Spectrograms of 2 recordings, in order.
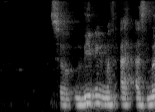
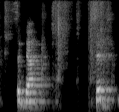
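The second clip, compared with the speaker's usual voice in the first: firm command; 7 semitones higher, much slower than usual. Real, not acted. Commanding eager dogs.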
